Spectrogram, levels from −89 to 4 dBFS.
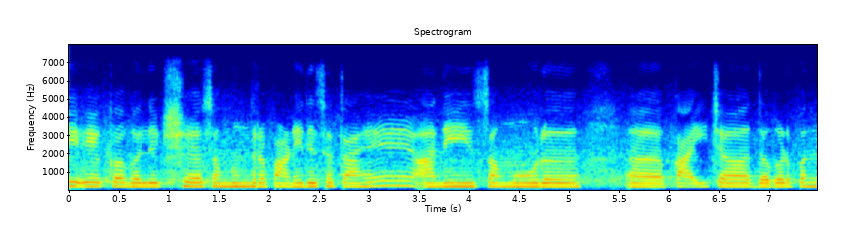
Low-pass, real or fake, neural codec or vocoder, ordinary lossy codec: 7.2 kHz; real; none; none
